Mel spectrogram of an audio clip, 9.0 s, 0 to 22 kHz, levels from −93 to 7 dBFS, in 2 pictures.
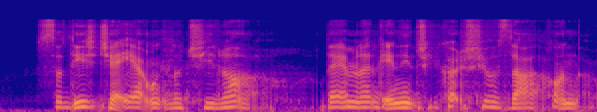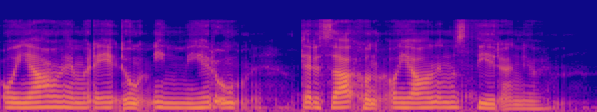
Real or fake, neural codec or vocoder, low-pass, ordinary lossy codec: fake; autoencoder, 22.05 kHz, a latent of 192 numbers a frame, VITS, trained on many speakers; none; none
